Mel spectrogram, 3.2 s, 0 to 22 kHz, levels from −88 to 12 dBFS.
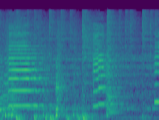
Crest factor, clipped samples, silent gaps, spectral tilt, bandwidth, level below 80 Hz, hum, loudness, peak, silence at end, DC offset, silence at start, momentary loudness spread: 18 dB; under 0.1%; none; -3 dB/octave; 15.5 kHz; -36 dBFS; none; -20 LUFS; -4 dBFS; 0 s; under 0.1%; 0 s; 16 LU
